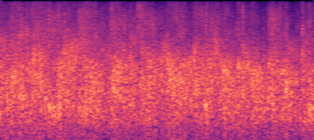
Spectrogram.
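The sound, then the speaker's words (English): Audience applause for a Harvard Law School professor introduced as moderator at a conference: loud, dense, continuous clapping holds steady for the whole clip with no break. “So let's give him a big hand.”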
